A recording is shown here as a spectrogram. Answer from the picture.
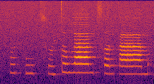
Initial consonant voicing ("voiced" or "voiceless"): voiceless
